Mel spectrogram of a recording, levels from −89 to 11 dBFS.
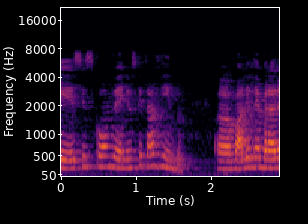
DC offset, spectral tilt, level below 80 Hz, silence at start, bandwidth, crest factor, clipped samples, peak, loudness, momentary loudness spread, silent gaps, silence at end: under 0.1%; -5 dB/octave; -72 dBFS; 0 s; 8 kHz; 16 dB; under 0.1%; -14 dBFS; -31 LUFS; 13 LU; none; 0 s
